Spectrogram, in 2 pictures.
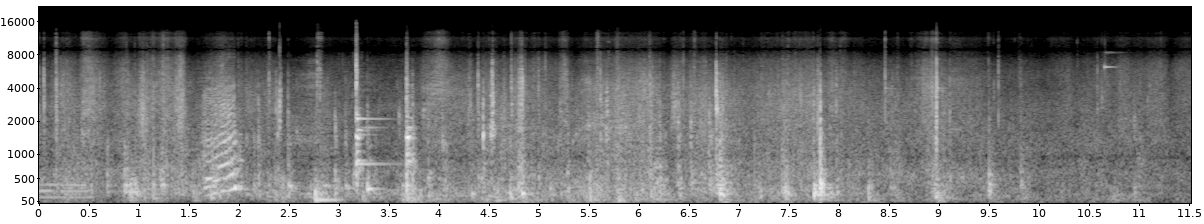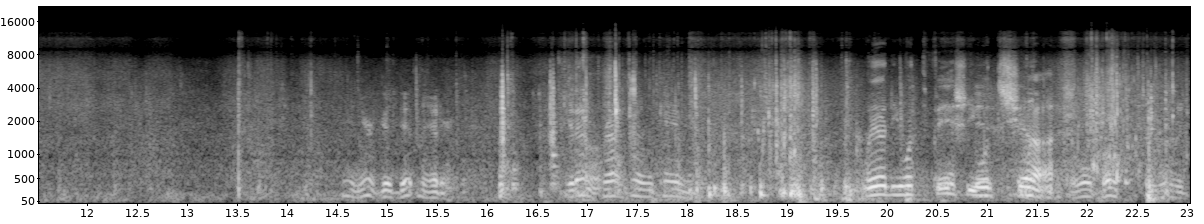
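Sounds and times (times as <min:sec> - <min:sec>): sharp knocks and clicks in boat: 0:00.0 - 0:12.0, 0:15.3 - 0:20.5, 0:22.0 - 0:23.0.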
